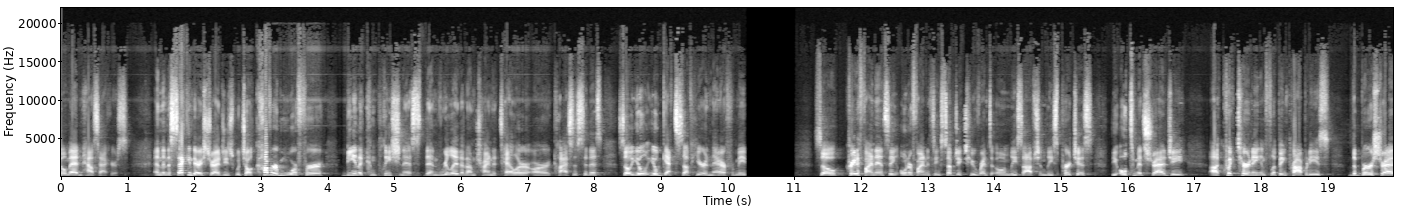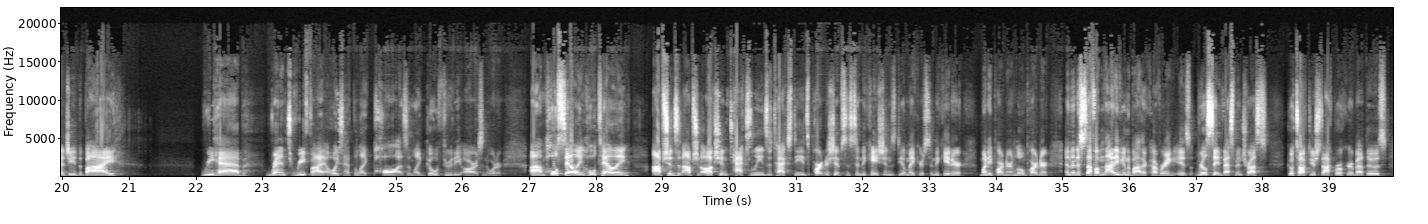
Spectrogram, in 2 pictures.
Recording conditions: live audience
